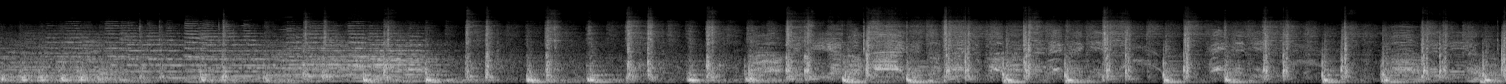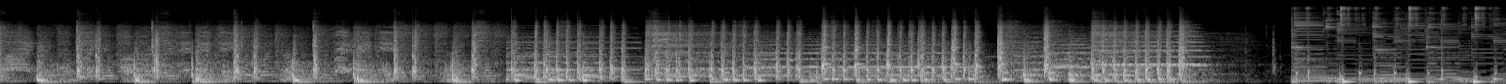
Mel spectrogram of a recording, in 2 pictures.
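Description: Marching band playing: brass over a steady beat of snare and bass drums. It stops abruptly near the end, and a different piece of music with strummed guitar takes over.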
